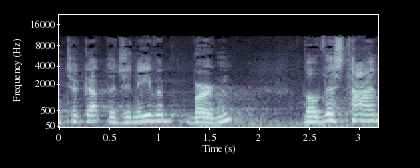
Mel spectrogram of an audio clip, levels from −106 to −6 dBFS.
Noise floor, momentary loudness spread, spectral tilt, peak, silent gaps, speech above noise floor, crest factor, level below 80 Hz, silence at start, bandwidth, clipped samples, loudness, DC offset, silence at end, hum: -42 dBFS; 9 LU; -5 dB/octave; -6 dBFS; none; 20 dB; 18 dB; -46 dBFS; 0 s; 11.5 kHz; under 0.1%; -23 LUFS; under 0.1%; 0 s; none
